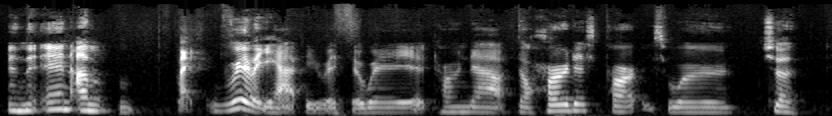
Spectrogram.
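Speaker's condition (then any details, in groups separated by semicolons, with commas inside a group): Deafness; relies on hearing aids and lip reading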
